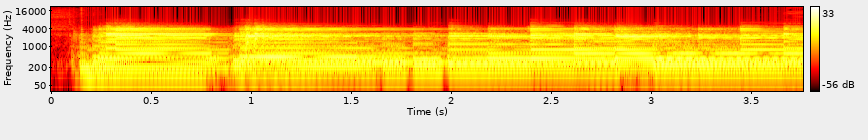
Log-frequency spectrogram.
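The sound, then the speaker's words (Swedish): Warm, mellow electric guitar chords ring out sustained, played on the neck pickup with its volume lowered to about 8, a few strums blending with light overdrive and a chorus-like shimmer, played alone without any talking. “sänker volymen på halsmicken lite grann till typ 8.”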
